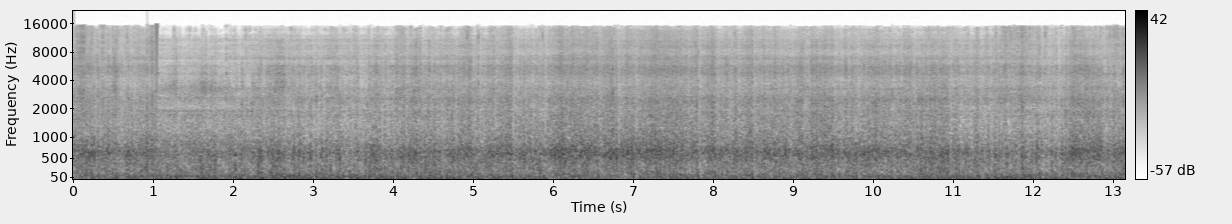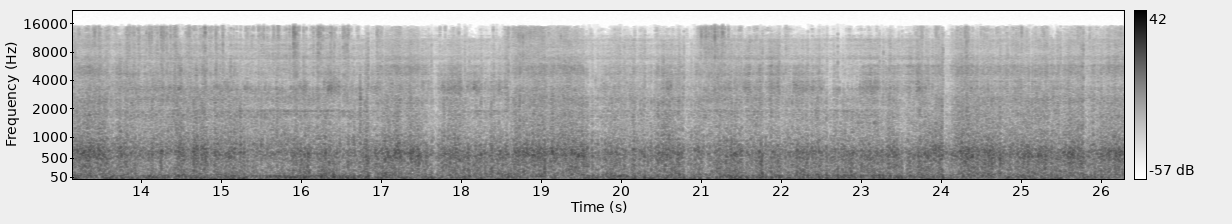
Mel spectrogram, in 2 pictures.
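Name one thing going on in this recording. A vehicle's engine rumbles steadily.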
